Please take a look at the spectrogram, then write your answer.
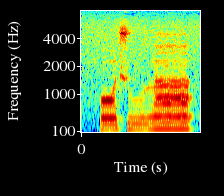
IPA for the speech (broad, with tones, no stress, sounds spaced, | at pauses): ɔ̃˧ ʃ u˧ l ã˦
